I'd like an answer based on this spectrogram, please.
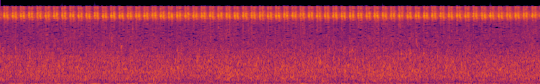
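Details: Crickets chirping at night beside a river, a steady, very high, rapidly pulsing trill running unbroken from start to finish over a broad rush of flowing water and soft campfire crackle.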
